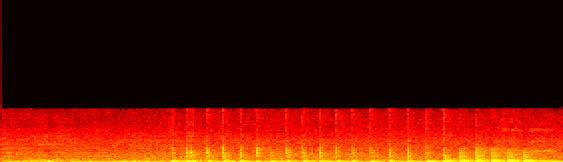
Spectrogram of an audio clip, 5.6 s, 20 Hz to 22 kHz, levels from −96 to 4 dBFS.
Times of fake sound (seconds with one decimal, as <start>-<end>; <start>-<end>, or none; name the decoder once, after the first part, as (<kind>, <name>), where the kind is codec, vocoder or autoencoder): 0.0-1.1 (codec, SNAC)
